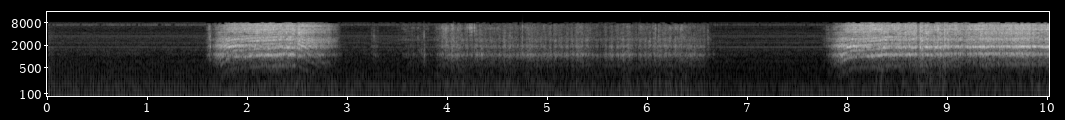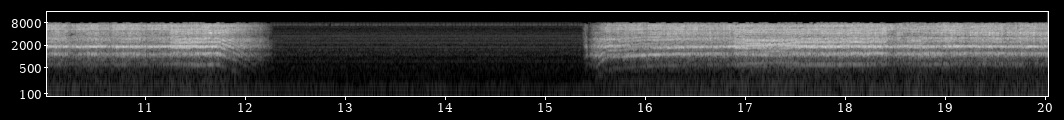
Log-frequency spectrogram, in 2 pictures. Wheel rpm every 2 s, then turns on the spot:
10, 40, 10, 10, 140, 150, 10, 20, 150, 160.
4-6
